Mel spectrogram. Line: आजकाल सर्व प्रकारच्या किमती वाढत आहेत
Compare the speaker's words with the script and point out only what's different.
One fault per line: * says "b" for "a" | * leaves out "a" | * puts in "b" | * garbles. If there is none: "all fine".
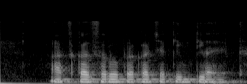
* leaves out "वाढत"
